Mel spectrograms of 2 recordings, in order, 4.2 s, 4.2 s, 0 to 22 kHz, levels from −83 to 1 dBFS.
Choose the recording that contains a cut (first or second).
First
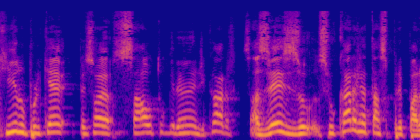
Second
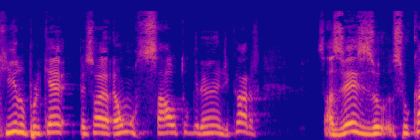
first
